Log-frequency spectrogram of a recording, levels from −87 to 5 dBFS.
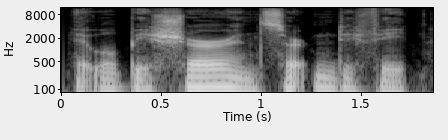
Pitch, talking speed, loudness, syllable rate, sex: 90 Hz, 225 wpm, -17 LUFS, 5.3 syllables/s, male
